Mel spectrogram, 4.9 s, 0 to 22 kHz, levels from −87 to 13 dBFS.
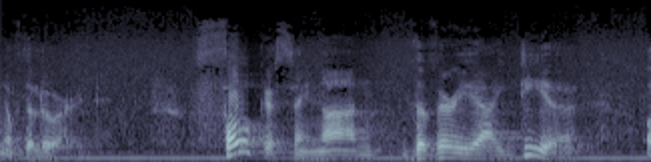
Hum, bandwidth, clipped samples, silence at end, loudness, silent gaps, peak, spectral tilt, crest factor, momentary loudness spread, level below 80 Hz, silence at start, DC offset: none; 16.5 kHz; under 0.1%; 0 s; -27 LUFS; none; -2 dBFS; -5 dB/octave; 26 dB; 19 LU; -62 dBFS; 0 s; under 0.1%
